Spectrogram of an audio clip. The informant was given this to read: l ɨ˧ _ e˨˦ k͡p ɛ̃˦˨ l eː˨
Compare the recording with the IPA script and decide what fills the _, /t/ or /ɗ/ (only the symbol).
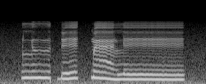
ɗ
